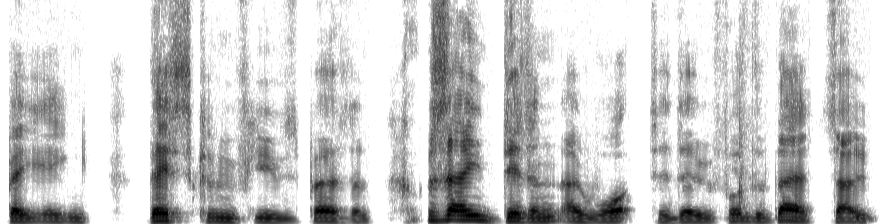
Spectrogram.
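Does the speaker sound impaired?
Yes: cerebral palsy, moderate; spastic, self-described middle range, delivery complications at birth, diagnosed in childhood; shaking, muscles tense and relax, whole-body spasms in bed, walks a bit funny; talks a bit funny.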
